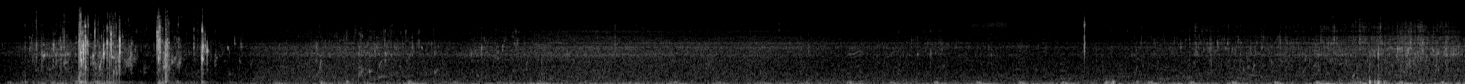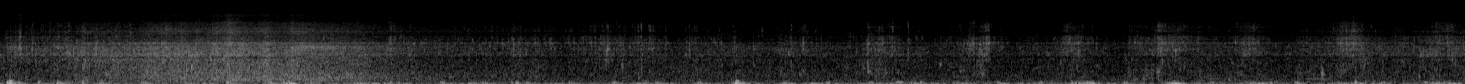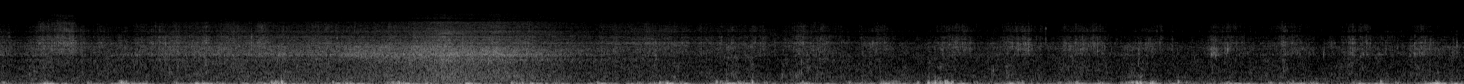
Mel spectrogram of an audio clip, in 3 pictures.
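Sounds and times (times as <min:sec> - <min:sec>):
small waves washing: 0:00.0 - 0:43.9
water slapping camera: 0:00.1 - 0:02.5, 0:08.9 - 0:17.7.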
